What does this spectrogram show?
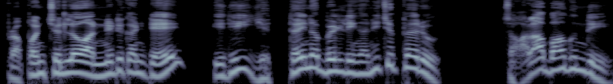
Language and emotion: Telugu, surprised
